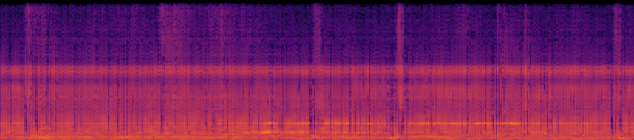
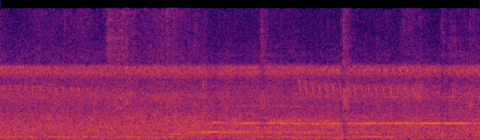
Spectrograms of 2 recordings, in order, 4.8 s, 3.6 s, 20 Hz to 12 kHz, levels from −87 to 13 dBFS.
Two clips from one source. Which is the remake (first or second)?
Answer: first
